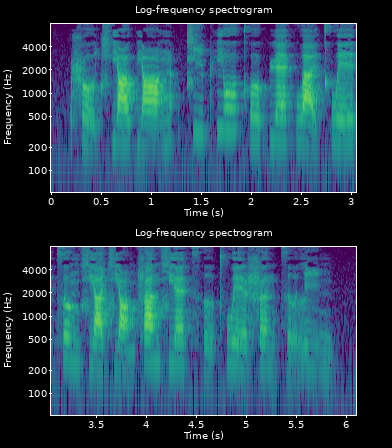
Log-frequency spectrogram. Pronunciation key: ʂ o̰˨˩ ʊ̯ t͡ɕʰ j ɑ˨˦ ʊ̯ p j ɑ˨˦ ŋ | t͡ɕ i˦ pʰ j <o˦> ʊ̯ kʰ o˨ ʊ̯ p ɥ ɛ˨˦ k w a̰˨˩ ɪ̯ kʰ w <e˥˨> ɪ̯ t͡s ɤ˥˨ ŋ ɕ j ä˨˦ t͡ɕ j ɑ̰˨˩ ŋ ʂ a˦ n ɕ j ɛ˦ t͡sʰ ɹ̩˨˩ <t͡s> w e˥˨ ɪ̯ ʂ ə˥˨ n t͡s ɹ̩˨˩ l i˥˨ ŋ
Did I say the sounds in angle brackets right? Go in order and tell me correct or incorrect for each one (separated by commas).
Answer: correct, incorrect, incorrect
